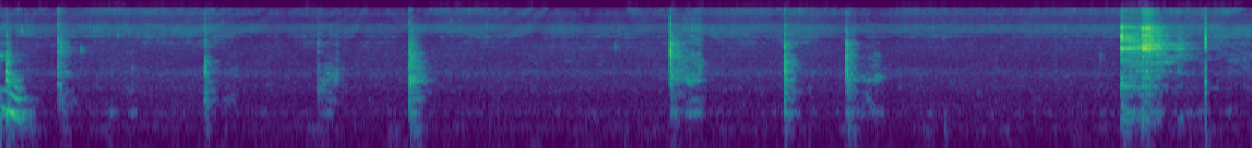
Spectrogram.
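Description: Amla pickle ingredients cooking in oil are stirred in a pan, with sparse, separate clinks and scrapes of a utensil against metal over a faint background.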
